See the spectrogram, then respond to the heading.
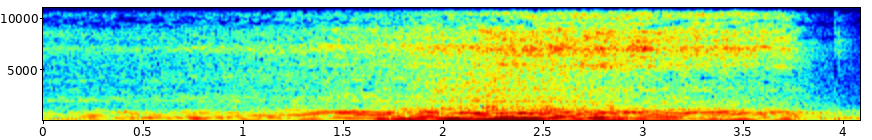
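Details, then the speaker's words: Old Yamaha V75 72cc two-stroke: revs high and loud with strain but no drive, pitch not pulled down by load; clutch slipping badly like worn clutch plates, engine to be removed and clutch repaired. "Dia ngeden banget, cuman nggak ada larinya. Suaranya kenceng, larinya nggak ada. Ngeden banget di gas, ngok gitu, kayak kampas kopling selip, kayak kampas kopling habis gitu ya."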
